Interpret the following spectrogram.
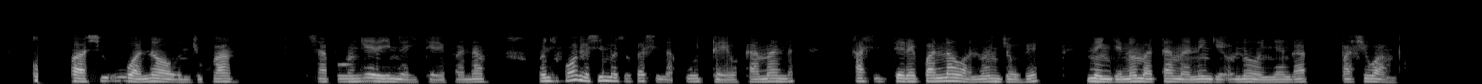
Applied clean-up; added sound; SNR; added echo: none; none; none; none.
